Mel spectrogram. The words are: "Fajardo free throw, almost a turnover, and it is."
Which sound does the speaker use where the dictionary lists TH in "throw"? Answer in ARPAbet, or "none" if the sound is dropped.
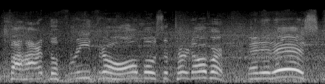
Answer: TH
